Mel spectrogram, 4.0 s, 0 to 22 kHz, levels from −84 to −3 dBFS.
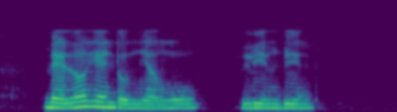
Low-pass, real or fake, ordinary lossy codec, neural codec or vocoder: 7.2 kHz; fake; AAC, 48 kbps; codec, 44.1 kHz, 3.4 kbps, Pupu-Codec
